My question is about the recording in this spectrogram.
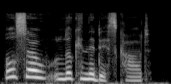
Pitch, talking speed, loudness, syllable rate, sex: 255 Hz, 175 wpm, -16 LUFS, 4.9 syllables/s, female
